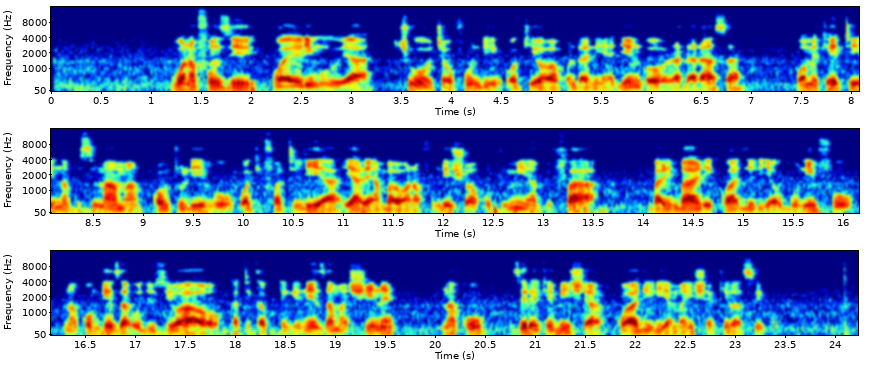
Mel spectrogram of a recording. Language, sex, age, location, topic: Swahili, male, 25-35, Dar es Salaam, education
